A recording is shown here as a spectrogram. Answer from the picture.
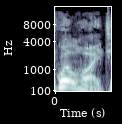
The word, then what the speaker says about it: Wilhoit: Let me get a great pronunciation. It's Wilhoit. Yeah, Kathleen Wilhoit.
